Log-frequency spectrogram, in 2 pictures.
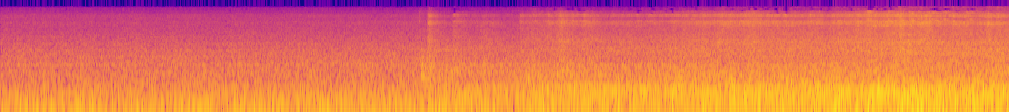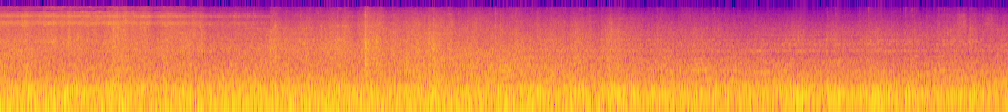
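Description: A diesel locomotive hauls a rake of passenger coaches past a platform, engine running and wheels rumbling on the rails. It grows louder from about four seconds in, with a high wheel squeal from about five seconds that fades after about twelve.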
